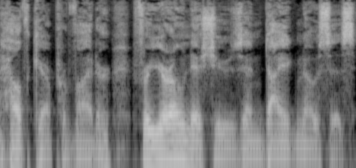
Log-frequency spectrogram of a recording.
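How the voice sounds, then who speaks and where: A man with vocal fry and lively intonation talks at a moderate pace. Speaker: podcast host; comedian. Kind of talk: podcast disclaimer read.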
